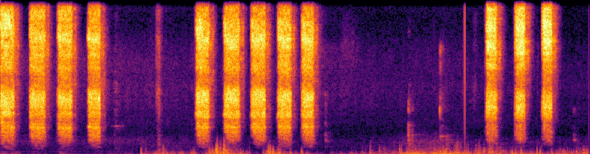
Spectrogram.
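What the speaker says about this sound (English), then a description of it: "And we'll spray up the emulsion tube." Short sharp hisses of carb cleaner sprayed up the emulsion tube of a Tecumseh Snow King carburetor come in quick clusters of three to five, close and loud, with handling clatter and low rumbling noise between them.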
